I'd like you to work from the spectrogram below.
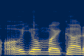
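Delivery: ordinary talk, nothing marked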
